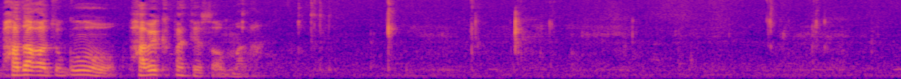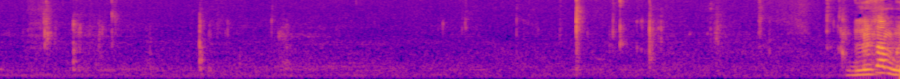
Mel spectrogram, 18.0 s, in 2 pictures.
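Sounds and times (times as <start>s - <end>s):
person chewing: 2.9s - 6.9s, 7.6s - 12.6s, 13.3s - 17.6s.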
